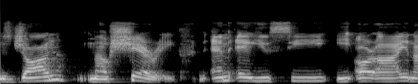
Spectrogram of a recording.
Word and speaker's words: Mauceri: John Mauceri, and now I say it right, the French, the Italian way of saying it.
